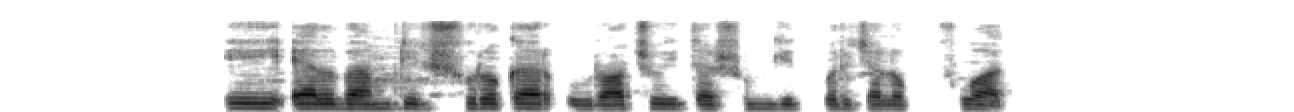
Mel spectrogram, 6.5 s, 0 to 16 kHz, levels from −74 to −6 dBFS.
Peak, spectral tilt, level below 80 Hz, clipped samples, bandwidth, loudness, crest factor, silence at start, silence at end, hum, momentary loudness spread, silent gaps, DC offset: -2 dBFS; -4.5 dB/octave; -64 dBFS; under 0.1%; 8 kHz; -20 LUFS; 18 dB; 1.1 s; 1.45 s; none; 10 LU; 4.04-4.11 s, 4.55-4.68 s; under 0.1%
